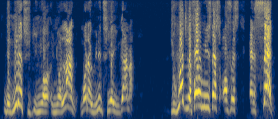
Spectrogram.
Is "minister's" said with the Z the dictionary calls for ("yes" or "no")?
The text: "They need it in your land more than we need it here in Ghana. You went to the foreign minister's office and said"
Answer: no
